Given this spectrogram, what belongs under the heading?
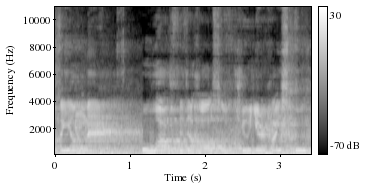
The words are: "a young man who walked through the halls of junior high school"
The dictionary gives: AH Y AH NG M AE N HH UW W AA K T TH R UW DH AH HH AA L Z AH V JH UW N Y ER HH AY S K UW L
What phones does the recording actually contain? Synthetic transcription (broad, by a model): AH Y AH NG M AE N HH UW W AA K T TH UW DH AH HH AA L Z AH V JH UW N Y ER HH AY S K UW L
